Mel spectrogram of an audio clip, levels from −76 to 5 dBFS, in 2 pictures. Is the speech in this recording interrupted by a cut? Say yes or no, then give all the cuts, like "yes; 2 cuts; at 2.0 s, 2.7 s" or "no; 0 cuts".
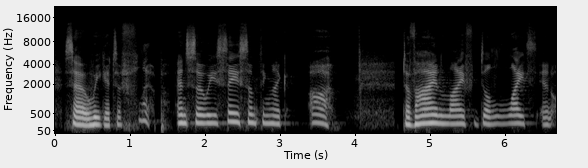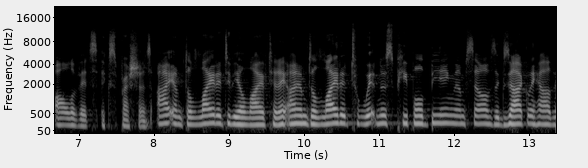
yes; 2 cuts; at 1.6 s, 4.5 s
